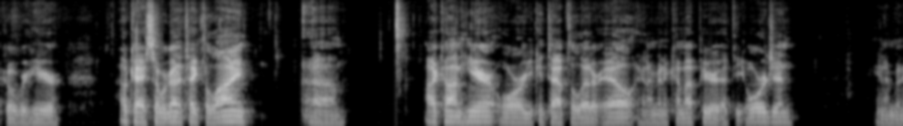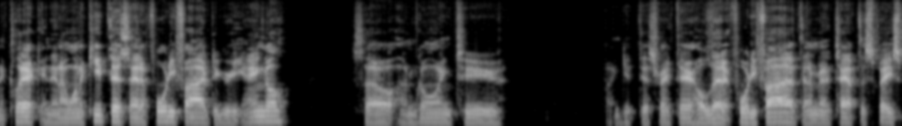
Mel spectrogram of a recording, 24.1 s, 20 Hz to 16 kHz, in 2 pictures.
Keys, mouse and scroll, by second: 2.8 click, 11.1 click, 23.5 space.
